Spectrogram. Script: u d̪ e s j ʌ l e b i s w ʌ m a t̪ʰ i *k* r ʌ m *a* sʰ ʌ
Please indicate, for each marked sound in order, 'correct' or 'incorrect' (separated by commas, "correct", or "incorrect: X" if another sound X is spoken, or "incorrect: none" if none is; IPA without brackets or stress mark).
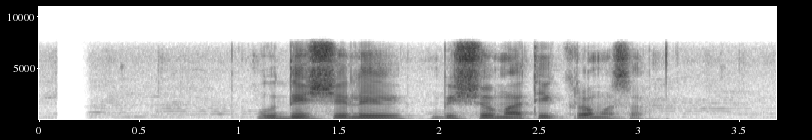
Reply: correct, incorrect: ʌ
